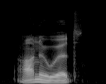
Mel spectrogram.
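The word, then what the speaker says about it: Annuit: I believe that it's pronounced this way because the last two syllables in the word anuit are both short, which would put the accent on the first syllable of the word. So that would be anuit.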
